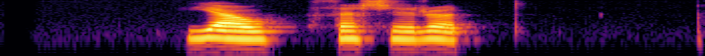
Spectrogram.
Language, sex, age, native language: Icelandic, female, 10, Icelandic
